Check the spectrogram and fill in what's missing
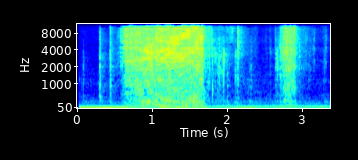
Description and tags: Ripping paper
noise, paper, rip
